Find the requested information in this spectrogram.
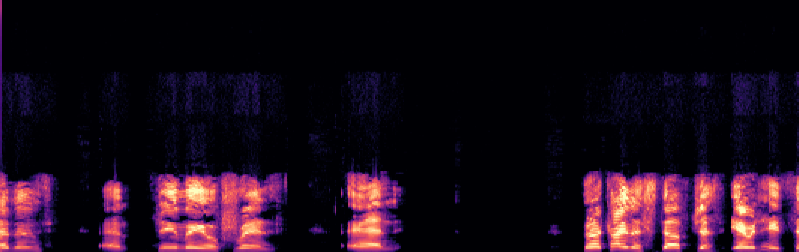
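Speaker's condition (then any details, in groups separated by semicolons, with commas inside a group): Cerebral palsy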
